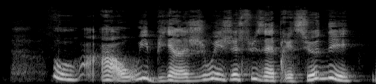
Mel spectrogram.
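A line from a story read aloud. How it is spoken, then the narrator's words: Quavering voice. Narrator (French): dit le chat d'une voix chevrotante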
